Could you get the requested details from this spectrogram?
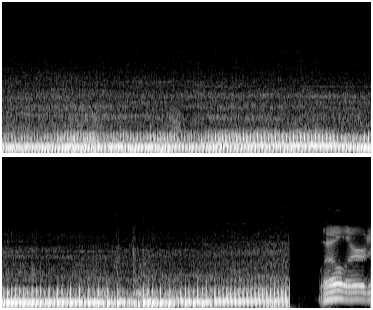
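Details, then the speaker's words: Honda Recon ATV, abandoned, after brake repair and oil change: smooth, steady low four-stroke thrum with even firing, no clatter or misses on test run; running healthy. "ran it around a little bit it's running great actually kind of surprised how good it runs"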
